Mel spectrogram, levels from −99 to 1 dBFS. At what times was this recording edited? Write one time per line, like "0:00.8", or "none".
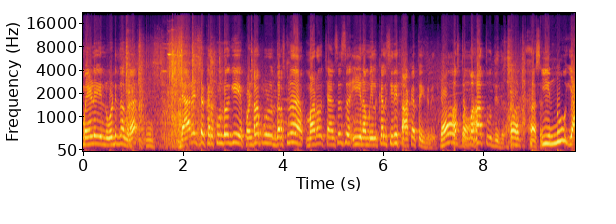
0:08.8

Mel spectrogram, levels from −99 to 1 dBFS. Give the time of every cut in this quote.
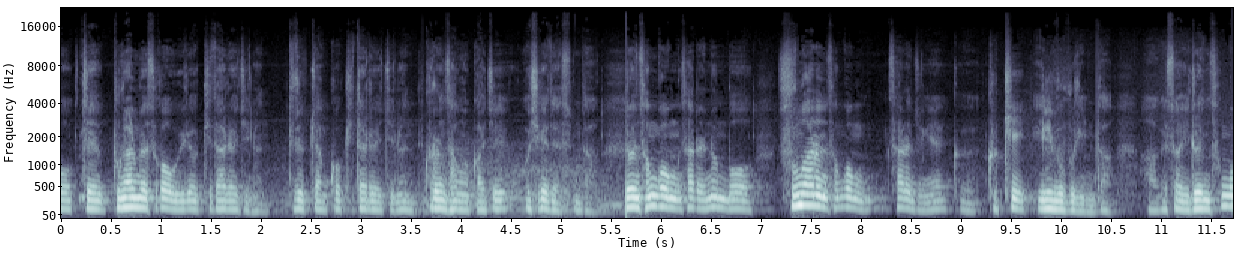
0:05.6

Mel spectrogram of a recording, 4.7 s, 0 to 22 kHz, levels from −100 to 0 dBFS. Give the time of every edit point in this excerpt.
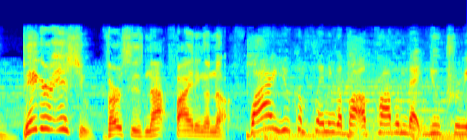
none

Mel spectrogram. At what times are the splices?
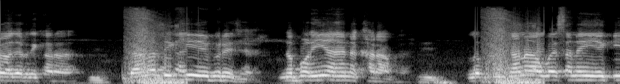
0:01.1
0:04.7

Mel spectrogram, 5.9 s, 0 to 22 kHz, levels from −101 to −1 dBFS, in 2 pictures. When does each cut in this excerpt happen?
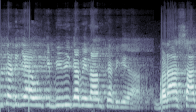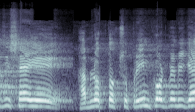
0:02.2
0:03.9

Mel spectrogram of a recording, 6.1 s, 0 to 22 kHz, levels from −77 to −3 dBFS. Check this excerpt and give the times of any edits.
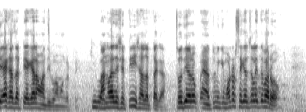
0:03.5

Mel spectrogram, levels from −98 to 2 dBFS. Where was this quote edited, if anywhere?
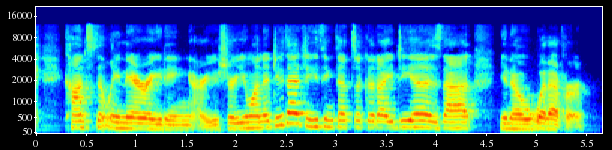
none

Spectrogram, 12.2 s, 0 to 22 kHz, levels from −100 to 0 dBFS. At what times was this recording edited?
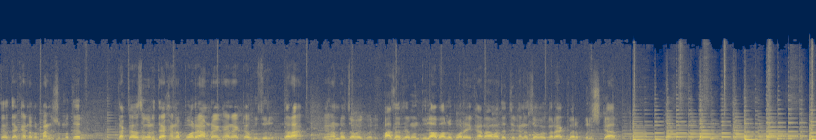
0:09.4

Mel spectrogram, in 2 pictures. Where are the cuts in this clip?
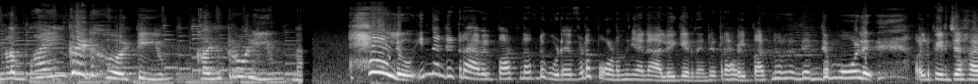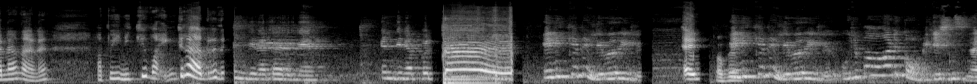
none

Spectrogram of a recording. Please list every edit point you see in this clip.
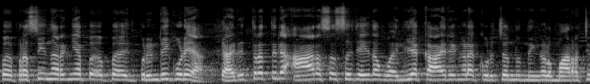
0:02.1

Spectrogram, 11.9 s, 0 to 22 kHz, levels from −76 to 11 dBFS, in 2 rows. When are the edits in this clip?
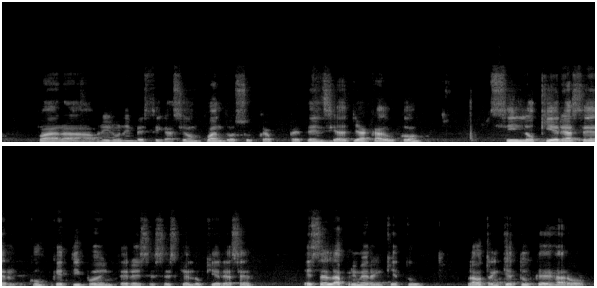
none

